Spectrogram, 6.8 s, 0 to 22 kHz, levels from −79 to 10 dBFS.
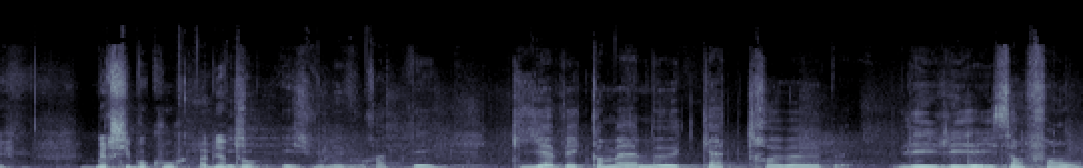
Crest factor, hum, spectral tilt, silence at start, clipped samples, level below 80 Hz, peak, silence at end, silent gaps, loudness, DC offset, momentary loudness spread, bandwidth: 18 dB; none; -5 dB/octave; 0 s; under 0.1%; -56 dBFS; -6 dBFS; 0 s; none; -23 LUFS; under 0.1%; 15 LU; 17 kHz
